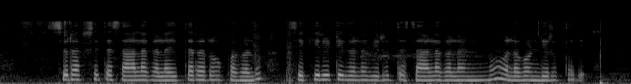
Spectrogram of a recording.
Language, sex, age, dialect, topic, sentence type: Kannada, female, 60-100, Coastal/Dakshin, banking, statement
